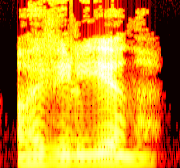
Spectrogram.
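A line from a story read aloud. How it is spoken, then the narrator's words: Sullen grumble. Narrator (Russian): хмуро буркнул магистр с забинтованной головой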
